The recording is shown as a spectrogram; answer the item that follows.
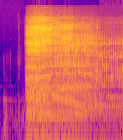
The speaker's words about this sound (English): Tiger? It's a tiger.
